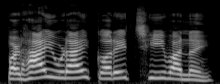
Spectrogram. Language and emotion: Maithili, neutral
